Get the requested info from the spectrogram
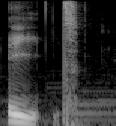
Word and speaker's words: egat: Eat. That's spelled E-A-T. – E-G-A-T. – E-G-A-T. E-G-A-T. – The G is silent.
